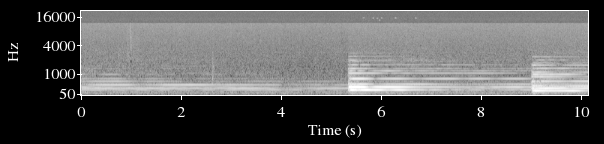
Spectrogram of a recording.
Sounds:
musical instrument
music
piano

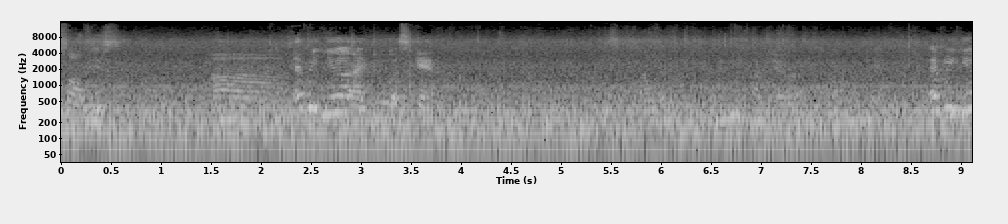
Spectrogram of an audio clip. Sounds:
speech

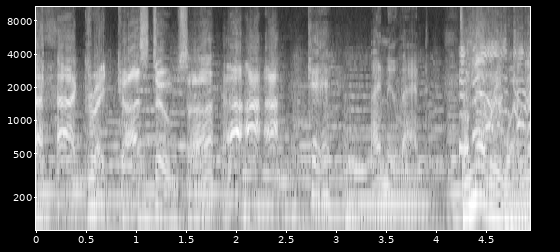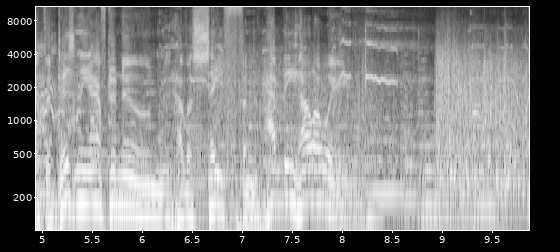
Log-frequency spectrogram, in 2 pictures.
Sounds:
speech
music

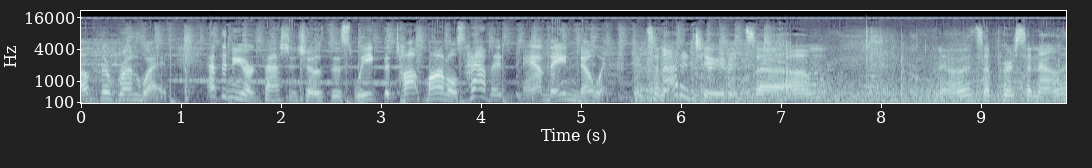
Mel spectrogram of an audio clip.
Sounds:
music
speech

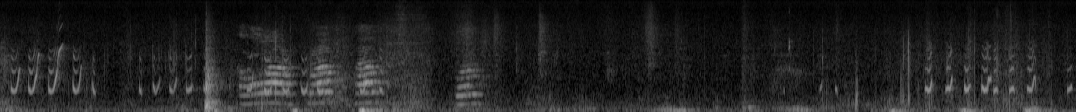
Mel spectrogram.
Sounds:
speech

